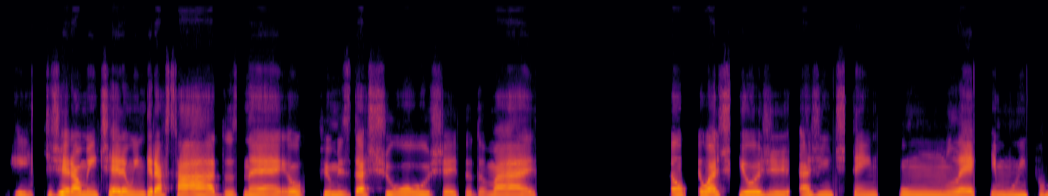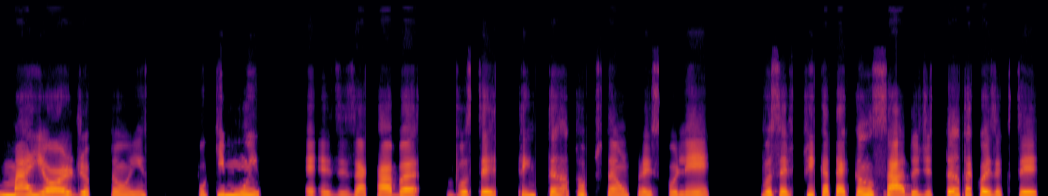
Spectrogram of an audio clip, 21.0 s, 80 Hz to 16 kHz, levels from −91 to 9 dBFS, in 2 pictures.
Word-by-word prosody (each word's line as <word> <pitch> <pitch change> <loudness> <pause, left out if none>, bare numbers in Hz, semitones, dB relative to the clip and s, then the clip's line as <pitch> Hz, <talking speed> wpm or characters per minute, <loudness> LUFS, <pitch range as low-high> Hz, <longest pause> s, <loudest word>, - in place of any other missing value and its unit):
e 205 -1 -3 0.2
que 220 - -6
geralmente 215 0 +3
eram 200 0 +6
engraçados, 205 +1 +3
né, 200 +1 +2
ou 195 - +1 0.2
filmes 220 -1 -2
da 195 0 +4
Xuxa, 200 -1 -2
e - - -6
tudo 205 0 -10
mais. 195 +1 +2 1.4
Então, 260 +1 +2
eu 245 0 +2
acho 235 0 +2
que 255 0 +1
hoje 260 0 +1
a 225 +1 0
gente 230 0 -5
tem 225 -1 -4 0.2
um 215 0 -2
leque 200 +2 0
muito 255 +10 -4
maior 260 -7 +3
de 230 0 -2
opções, 195 -1 -4 0.5
o - - -5
que 285 -1 0
muitas 290 +7 +2 0.6
vezes 215 -3 -8
acaba 230 +2 +3 0.3
você 255 +6 0 0.2
tem 275 -1 -2
tanta 350 +4 -2
opção 235 -8 -3
pra 205 - -3
escolher, 195 +4 -2
que 210 - -34
você 285 +1 +2
fica 290 0 0
até 280 -1 +2
cansado 300 - +3
de 240 0 -6 0.2
tanta 335 +8 +2
coisa 280 -2 +4
que - - -31
você 270 -1 +3
225 Hz, 135 wpm, -22 LUFS, 205-265 Hz, 1.4 s, eram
